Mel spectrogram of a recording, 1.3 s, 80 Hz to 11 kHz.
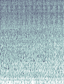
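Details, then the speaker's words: Audi S4 3.0T supercharged engine idling on ramps before an oil change: fast, light ticking over a steady idle that comes and goes periodically; owner cannot identify the source of the engine ticking. "is that ticking noise if you guys can hear that ticking noise on camera I'm not sure but please comment below what you guys think that is I have no idea it comes on and off periodically"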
